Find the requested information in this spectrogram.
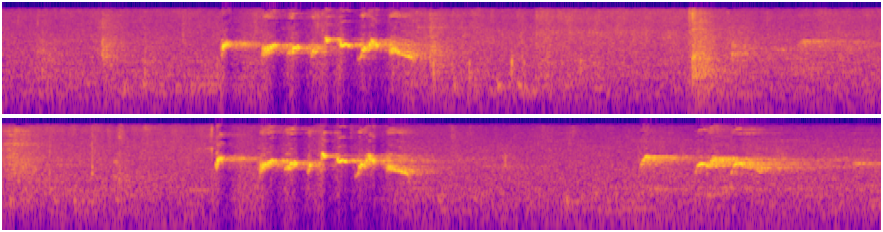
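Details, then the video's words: A red-whiskered bulbul repeats a bubbly, chattering phrase about every four seconds, ending with a shorter bright note. "นกปรอดหัวโขน - Red-whiskered Bulbul call very well"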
